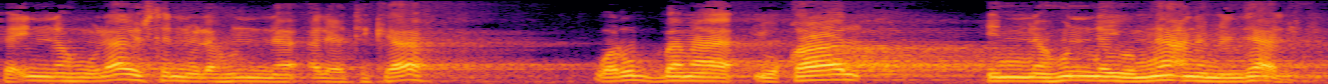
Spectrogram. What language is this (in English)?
Arabic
